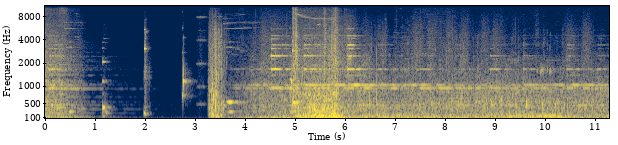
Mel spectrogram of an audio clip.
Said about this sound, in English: the train hit the snezhnograd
